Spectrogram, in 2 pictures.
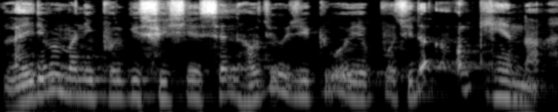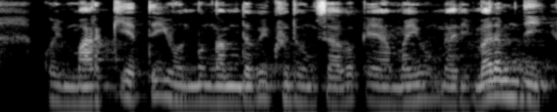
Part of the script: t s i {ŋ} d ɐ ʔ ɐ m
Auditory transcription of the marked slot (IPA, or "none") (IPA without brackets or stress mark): none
